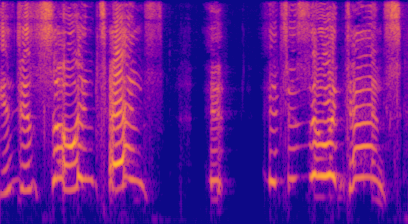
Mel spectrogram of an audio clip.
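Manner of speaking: very high, loud, slow whine; mock breakdown wail. Imitating Nia breaking down to Doty, mock wailing. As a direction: wail it in a squeaky, hammed-up meltdown. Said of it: "breaking down internally".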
